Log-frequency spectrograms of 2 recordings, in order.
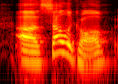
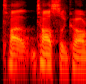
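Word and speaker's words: Tsalikov: Salikov, was just how you actually pronounce it, not Taslikov or however I was saying it, has been described as a patron of Ivanov.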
